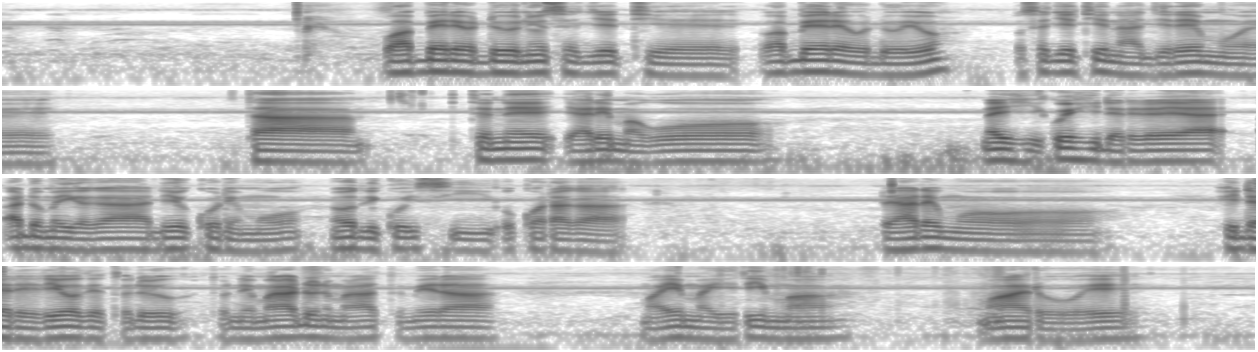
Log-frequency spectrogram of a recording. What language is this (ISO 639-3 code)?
kik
